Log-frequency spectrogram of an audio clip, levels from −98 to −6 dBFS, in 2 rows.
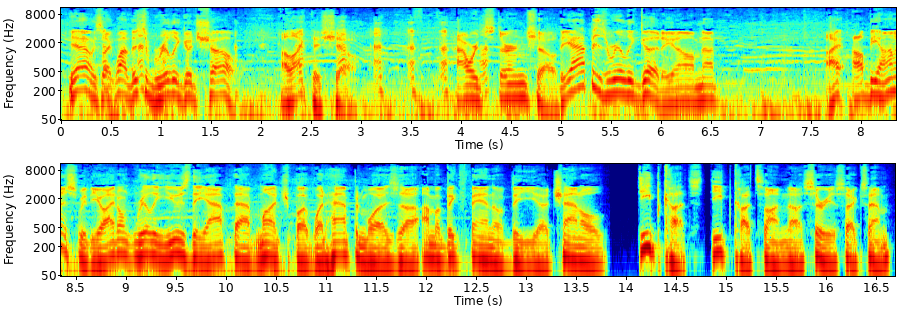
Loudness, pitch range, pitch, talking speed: -20 LUFS, 95-130 Hz, 110 Hz, 225 wpm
